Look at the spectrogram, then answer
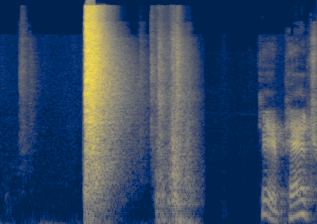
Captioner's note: nail gun pops; nail gun thuds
